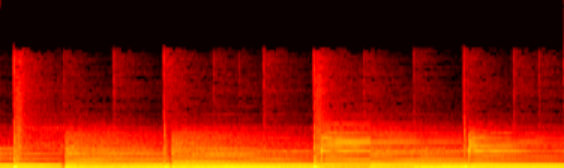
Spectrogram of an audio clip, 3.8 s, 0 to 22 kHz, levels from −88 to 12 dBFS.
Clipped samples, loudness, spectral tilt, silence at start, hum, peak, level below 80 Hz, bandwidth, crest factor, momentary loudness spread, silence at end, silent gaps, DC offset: under 0.1%; -17 LUFS; -6.5 dB/octave; 0 s; none; -2 dBFS; -28 dBFS; 15 kHz; 14 dB; 2 LU; 0 s; none; under 0.1%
